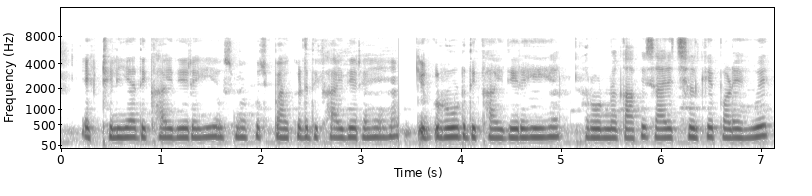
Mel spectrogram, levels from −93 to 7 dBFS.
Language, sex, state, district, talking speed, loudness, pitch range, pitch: Hindi, female, Uttar Pradesh, Jyotiba Phule Nagar, 225 wpm, -38 LUFS, 195-210 Hz, 205 Hz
